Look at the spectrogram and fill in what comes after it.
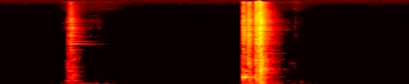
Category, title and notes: Sound effects > Objects / House appliances
Taking a saucepan Lid off and putting it back on
A sound bite recording on removing then putting back on a glass lid of a stainless steel saucepan. Made by R&B Sound Bites if you ever feel like crediting me ever for any of my sounds you use. Good to use for Indie game making or movie making. This will help me know what you like and what to work on. Get Creative!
